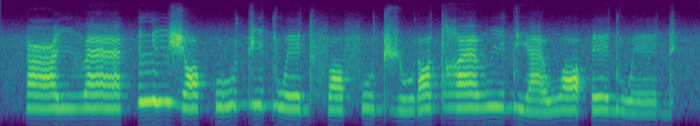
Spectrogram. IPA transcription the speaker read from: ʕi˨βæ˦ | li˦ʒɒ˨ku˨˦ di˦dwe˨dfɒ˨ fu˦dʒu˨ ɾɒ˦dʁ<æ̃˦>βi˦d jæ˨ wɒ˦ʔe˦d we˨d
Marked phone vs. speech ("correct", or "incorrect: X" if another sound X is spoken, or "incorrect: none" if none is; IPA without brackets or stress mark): incorrect: æ˦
